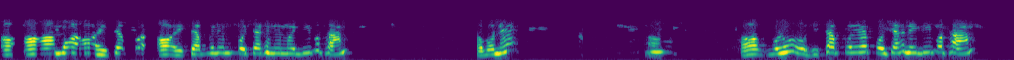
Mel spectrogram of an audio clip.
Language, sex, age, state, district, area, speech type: Assamese, female, 60+, Assam, Udalguri, rural, conversation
